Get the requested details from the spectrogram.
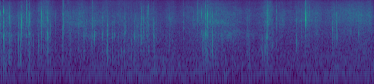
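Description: Long nails scratch and crinkle a large, crinkled sheet of tissue paper lying flat on a table. The result is a continuous, bright, papery crinkling and crackling, scattered with sharp, quickly fading ticks and almost no low end.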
